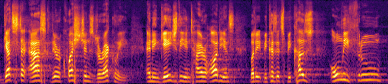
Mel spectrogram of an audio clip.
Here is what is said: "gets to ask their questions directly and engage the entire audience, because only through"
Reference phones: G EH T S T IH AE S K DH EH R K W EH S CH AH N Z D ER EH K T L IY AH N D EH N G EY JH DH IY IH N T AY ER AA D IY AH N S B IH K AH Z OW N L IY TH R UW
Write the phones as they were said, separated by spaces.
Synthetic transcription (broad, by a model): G EH T S T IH AE S K DH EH R K W EH S CH AH N Z D ER EH K T L IY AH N EH N G EY JH DH IY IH N T AY ER AA D IY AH N S B IH K AH Z OW N L IY TH R UW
